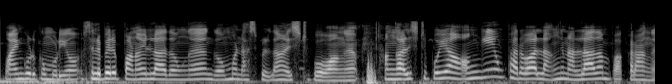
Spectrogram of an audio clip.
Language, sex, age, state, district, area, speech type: Tamil, female, 18-30, Tamil Nadu, Thanjavur, urban, spontaneous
